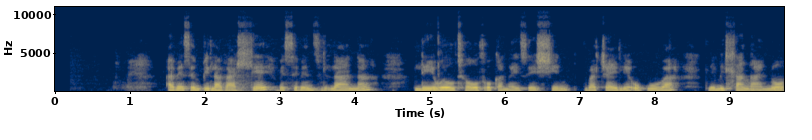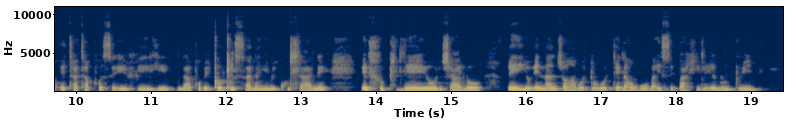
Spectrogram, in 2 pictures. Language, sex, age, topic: North Ndebele, female, 36-49, health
